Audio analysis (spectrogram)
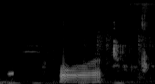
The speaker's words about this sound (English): This cat is going nuts.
